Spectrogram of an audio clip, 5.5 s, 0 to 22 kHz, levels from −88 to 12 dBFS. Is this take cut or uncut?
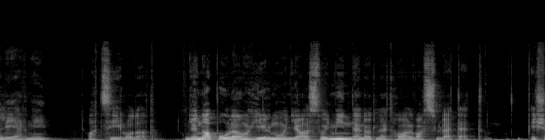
uncut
